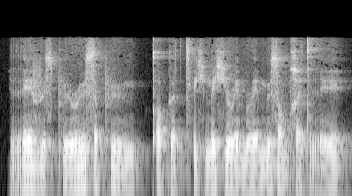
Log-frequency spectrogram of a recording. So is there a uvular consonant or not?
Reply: yes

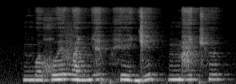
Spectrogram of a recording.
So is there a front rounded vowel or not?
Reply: yes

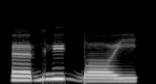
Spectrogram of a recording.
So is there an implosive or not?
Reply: no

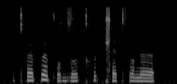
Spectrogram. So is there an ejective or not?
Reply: yes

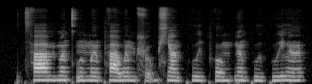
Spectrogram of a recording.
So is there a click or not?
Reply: no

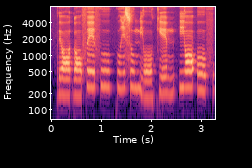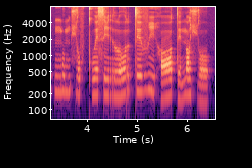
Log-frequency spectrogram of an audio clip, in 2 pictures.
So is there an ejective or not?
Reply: yes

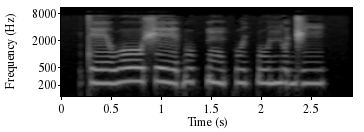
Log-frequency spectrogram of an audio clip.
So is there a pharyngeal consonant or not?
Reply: no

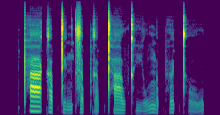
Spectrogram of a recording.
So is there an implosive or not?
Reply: no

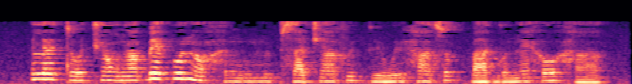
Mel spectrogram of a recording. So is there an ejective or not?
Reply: no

